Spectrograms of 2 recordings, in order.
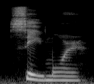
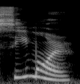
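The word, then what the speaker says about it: Seymour: pagbigkas ng kanyang pangalan cmore as a correct pronunciation but may Wayward Kido pronounce it as saym more I don't think my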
